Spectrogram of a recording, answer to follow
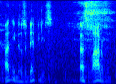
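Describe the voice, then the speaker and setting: A man's voice: fairly low pitch, animated, fast, creaky, noisy background. A man in a Western role-play game, telling folksy stories full of rural sayings and mock voices.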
